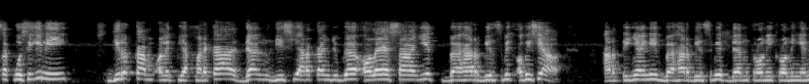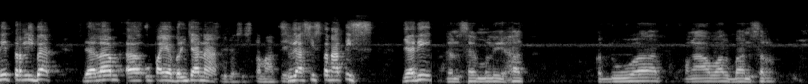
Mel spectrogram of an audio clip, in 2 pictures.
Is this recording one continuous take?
no; 1 cut; at 12.4 s

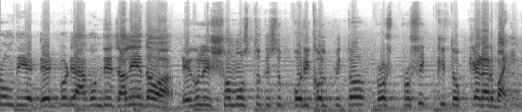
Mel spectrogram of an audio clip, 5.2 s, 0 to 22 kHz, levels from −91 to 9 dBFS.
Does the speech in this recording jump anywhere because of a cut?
yes; 2 cuts; at 1.8 s, 3.7 s

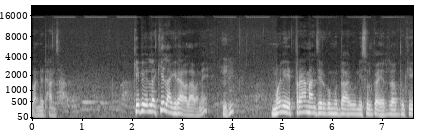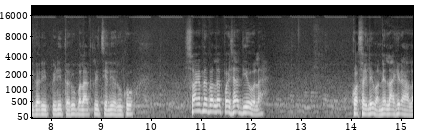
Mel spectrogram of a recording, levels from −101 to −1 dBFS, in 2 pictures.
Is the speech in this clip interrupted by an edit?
no; 0 cuts

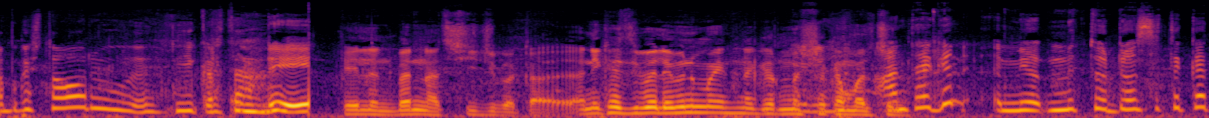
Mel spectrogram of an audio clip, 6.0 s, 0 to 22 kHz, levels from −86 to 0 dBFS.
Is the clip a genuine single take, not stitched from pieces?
no; 1 cut; at 1.6 s

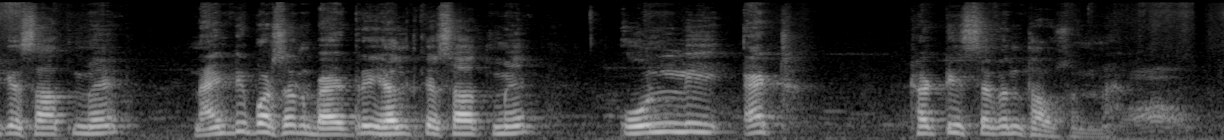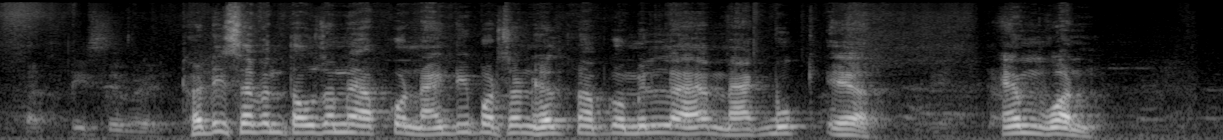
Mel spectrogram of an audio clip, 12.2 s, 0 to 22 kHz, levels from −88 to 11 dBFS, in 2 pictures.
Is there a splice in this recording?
no; 0 cuts

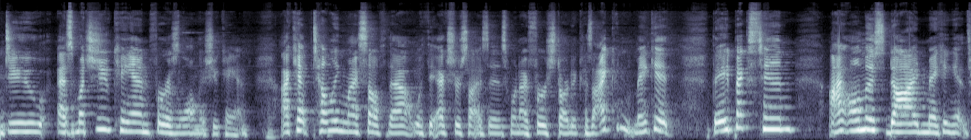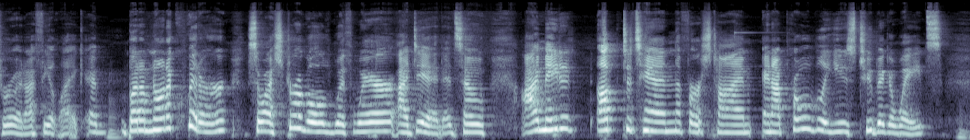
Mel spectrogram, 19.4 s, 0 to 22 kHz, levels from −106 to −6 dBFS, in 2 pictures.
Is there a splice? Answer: no; 0 cuts

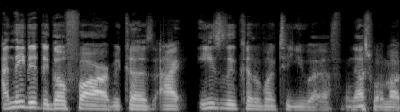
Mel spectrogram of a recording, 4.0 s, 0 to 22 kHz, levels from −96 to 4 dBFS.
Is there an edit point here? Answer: no; 0 cuts

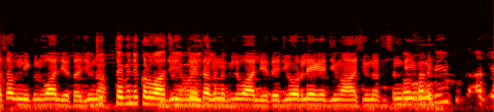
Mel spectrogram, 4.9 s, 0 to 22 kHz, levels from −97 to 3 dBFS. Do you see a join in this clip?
no; 0 cuts

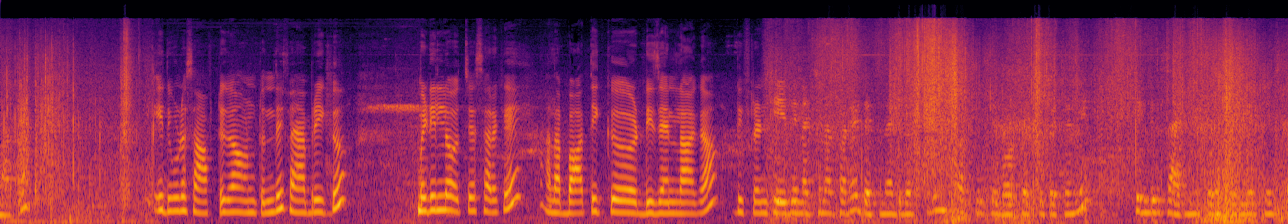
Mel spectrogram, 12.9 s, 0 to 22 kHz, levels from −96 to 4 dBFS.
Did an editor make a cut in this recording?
yes; 2 cuts; at 1.5 s, 7.7 s

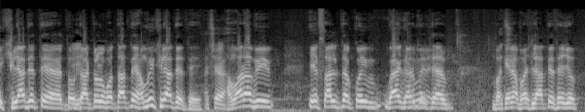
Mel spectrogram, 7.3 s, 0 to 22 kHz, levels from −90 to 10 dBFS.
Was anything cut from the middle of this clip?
yes; 1 cut; at 5.2 s

